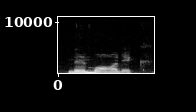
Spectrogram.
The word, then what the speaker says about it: mnemonic: is the mnemonic devices mnemonic it's a very funny word the m is silent i would know because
